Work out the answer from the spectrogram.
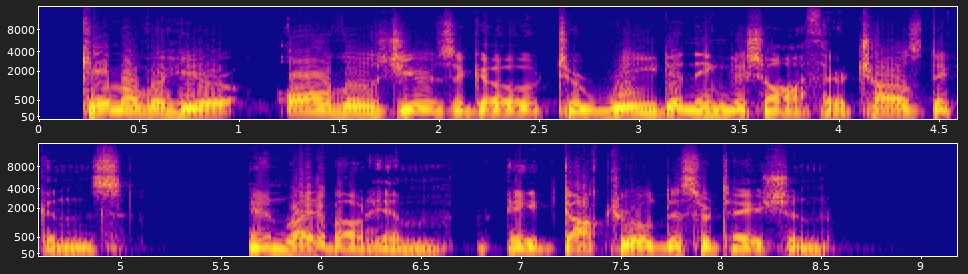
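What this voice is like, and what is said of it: American accent with chewy diphthongs. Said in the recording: “Chewy diphthongs. That's how I describe my American accent.”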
